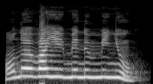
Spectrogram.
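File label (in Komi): он-ӧ вайӧй меным меню, Komi, female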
